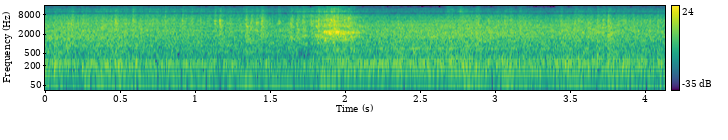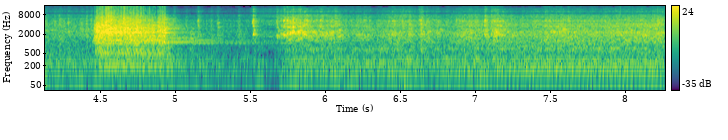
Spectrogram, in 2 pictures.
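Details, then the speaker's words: 1970 Ford F600 U-Haul truck, abandoned about 30 years: big V8 chugs unevenly at a low, loping idle with a brief hissy rush midway, and the vacuum brakes are not working. Owners suspect carburetor vacuum leaks, unconfirmed. Rough running. "Well, it could be a bunch of vacuum leaks from that carburetor."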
